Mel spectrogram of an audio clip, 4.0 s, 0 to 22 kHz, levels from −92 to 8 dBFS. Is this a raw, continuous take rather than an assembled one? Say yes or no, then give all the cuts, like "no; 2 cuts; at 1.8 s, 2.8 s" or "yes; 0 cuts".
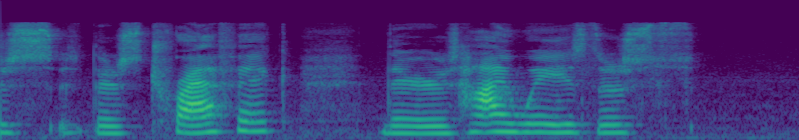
yes; 0 cuts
